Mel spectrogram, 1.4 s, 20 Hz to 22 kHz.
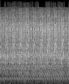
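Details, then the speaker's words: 2007 BMW 328xi, just after start-up: quick, light tapping over a steady idle, loud and close at the top of the engine, following a louder tap at start; lifters suspected but the source is not yet pinned down. "What we're hearing right now sounds like a little tapping coming from the top. Gotta find out whether it's the lifters or something."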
